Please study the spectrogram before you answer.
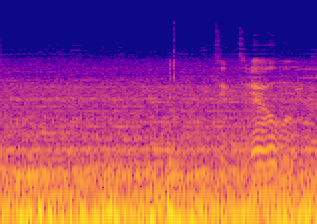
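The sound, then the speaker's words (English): A car drives along with a steady low road rumble and engine drone that runs through the whole clip under people talking. “So, we're driving back to open space area now.”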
